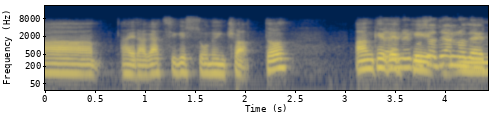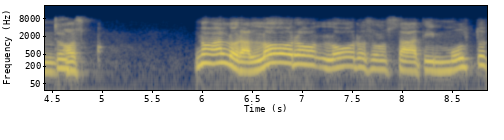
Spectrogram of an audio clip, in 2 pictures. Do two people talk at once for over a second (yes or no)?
yes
